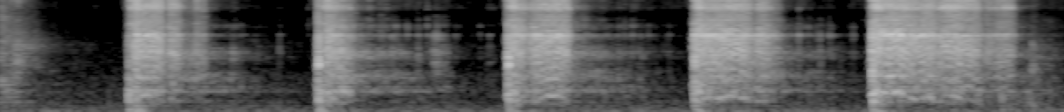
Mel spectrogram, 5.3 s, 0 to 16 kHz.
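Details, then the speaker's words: Mercedes M119 V8, accessories being removed to reach the upper oil pan. Belt pulley spun by hand near the tensioner as a way to check pulleys: five dry gritty hisses fading as it slows, a worn dry bearing judged toast. "You can also hear, another way to check your pulleys, you can hear this. See how dry that bearing sounds?"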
